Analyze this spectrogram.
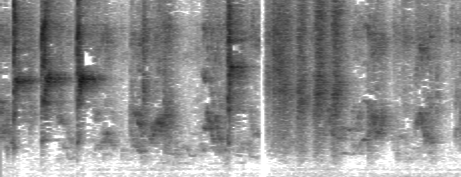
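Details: Lovebird pair kept as pets, singing and talking: a few loud sharp whistled chirps spaced about a quarter second apart, followed by softer, rasping twittering chatter.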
